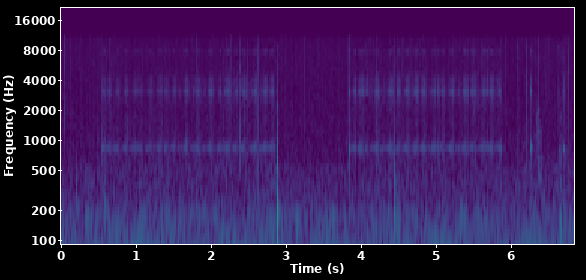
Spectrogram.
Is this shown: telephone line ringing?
yes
